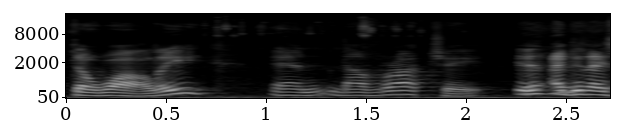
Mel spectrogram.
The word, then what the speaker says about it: Navratri: We're back, and we're going to go to India now, and we're going to talk about something called Diwali and Navratri.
